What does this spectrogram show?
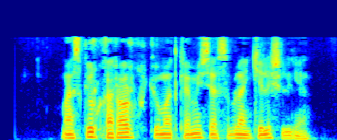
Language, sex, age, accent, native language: Uzbek, male, 25-34, Andijon, Uzbek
